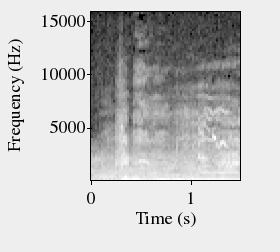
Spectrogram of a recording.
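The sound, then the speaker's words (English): A chicken clucks once in a short, sharp squawk near the start of a song, followed by a steady, low sustained musical tone that hums on underneath. “Organically sourced chicken.”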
